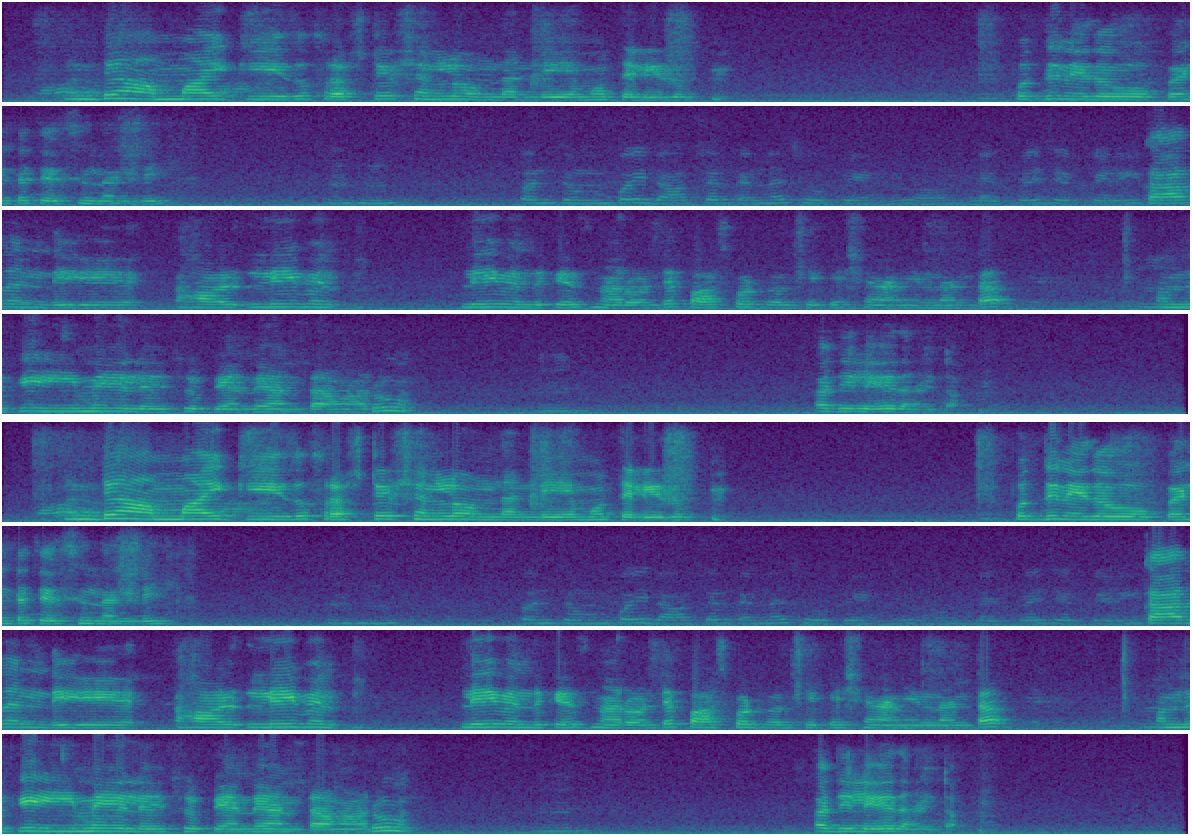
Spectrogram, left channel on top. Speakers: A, on the right (about 80°); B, on the left (about 30°).
A: అంటే అమ్మాయి కిదో ఫ్రస్ట్రేషన్ లో ఉందండి ఏమో తెలిదు పొద్దునేదో పెంట చేసిందండి
B: ఉమ్ హు కొంచెం పొయి డాక్టర్ కన్నా చూపియండి పాపం బ్లడ్ ప్రెషర్ పెరిగిపోయిందేమో
A: కాదండి హాల్
B: హ్మ్
A: లీవ్ లీవ్ ఎందుకు ఏసినారు అంటే పాస్పోర్ట్ వెరిఫికేషన్ అనిందంట
B: హ్మ్
A: అందుకు ఈ ఈమెయిలేది సుపియండి అంటన్నారు
B: ఉమ్
A: అది లేదంటా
